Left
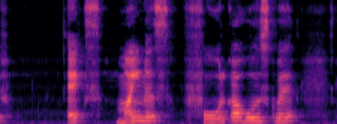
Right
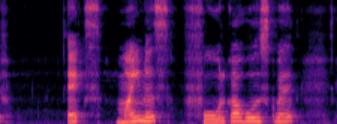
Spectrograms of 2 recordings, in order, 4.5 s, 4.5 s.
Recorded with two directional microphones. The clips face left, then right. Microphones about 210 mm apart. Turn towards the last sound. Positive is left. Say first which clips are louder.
# right 6 dB
turn(degrees=-45)  # may be behind; listen again after turning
